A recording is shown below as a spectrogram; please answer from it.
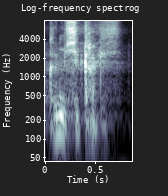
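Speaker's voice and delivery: breathy whisper, half to himself; whispered aside. Retold or imitated. Preacher whispering to the congregation that he hates fasting. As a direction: whisper it like a guilty secret.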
